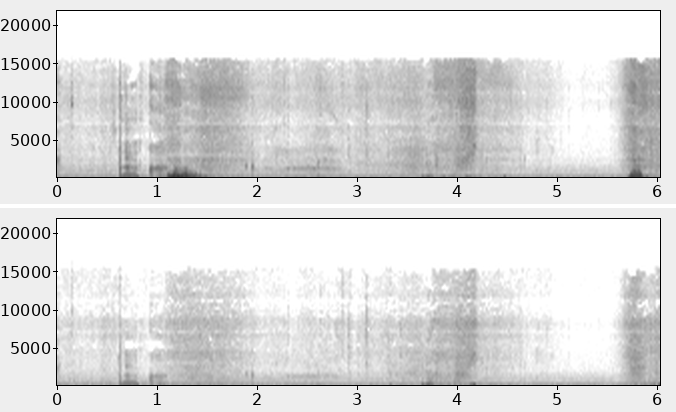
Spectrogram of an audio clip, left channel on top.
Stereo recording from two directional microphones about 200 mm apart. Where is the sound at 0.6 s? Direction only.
Centre (ahead or behind).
